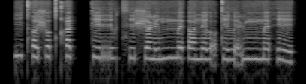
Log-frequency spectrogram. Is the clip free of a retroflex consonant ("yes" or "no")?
no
